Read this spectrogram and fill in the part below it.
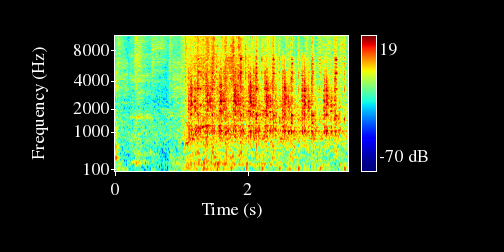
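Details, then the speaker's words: Troy-Bilt chipper/vac, cold engine, pull-started after running out of gas: one pull, then a fast ragged sputter that never settles; hard starting, and the owner suspects the carb needs adjusting and that it may be flooded, with gas dripping. "But the engine's also cold as hell, etc., etc. It sounds like it's starting to think about it. Wish I had an electric start."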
